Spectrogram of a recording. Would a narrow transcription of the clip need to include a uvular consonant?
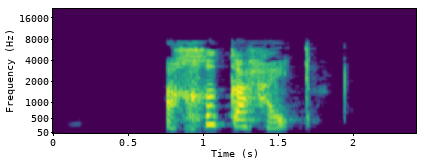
yes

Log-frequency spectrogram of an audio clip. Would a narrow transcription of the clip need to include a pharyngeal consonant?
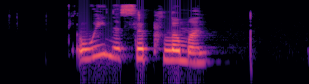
no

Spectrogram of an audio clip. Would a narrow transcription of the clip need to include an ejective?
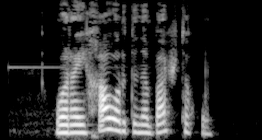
no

